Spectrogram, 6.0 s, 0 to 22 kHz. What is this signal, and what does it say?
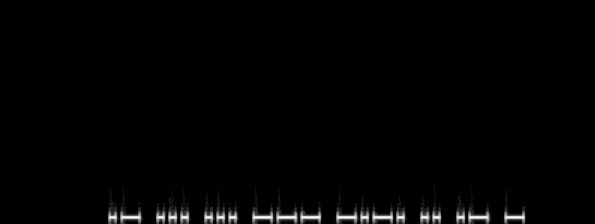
Morse code, heard as a keyed tone, about 20 wpm, 700 Hz. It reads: ASSOCIAT
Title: Build A Word - 4 Letters At A Time - 10-Letter Words - 20wpm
